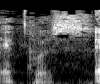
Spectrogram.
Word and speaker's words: Equus: Equus.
